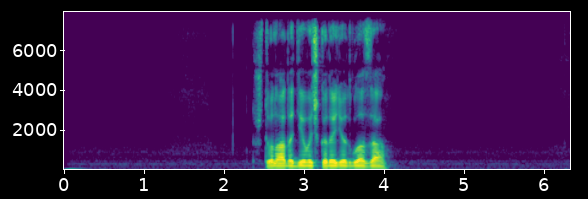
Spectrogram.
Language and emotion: Russian, neutral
